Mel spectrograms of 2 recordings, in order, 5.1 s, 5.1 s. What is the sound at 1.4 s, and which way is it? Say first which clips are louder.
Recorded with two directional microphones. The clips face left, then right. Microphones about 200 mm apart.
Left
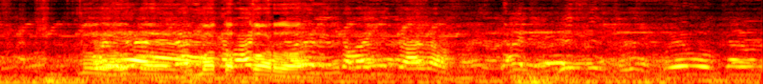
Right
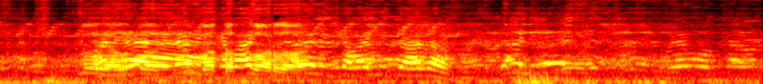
Speech: left 2 dB; 10° left (ahead or behind).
